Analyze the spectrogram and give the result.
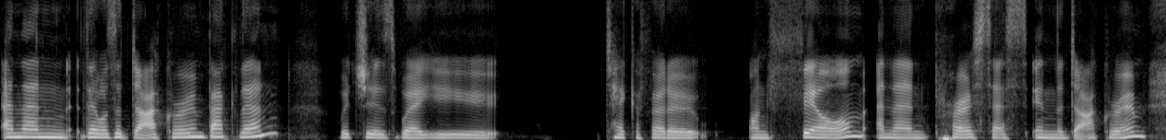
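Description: Against a quiet background, a woman with a medium pitch speaks in an Australian accent at a fairly slow pace, in a dry, close sound with no echo. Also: ordinary pitch variation. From Iraq and Jordan as a child, raised in Australia from about age 10. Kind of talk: casual interview chat.

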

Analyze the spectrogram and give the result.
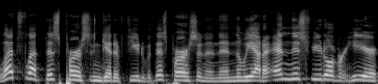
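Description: A man with an American accent at a very fast pace with very wide pitch swings, dry and close with no echo, on a very clean recording with a silent background. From Boston North Shore, US. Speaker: wrestling podcast host. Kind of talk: casual chat.

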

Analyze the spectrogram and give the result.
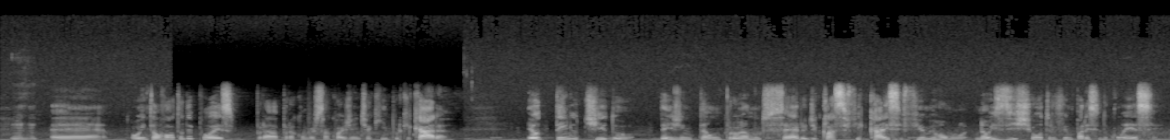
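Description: Noticeable background noise runs beneath speech delivered fairly quickly. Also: man. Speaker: podcast host. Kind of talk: casual chat.

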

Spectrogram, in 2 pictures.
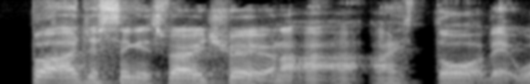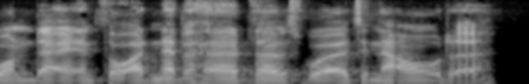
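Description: A man talks with a Yorkshire accent. His pace is fairly quick. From northern England, York. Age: 20s. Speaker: e-commerce entrepreneur. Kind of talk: casual interview.

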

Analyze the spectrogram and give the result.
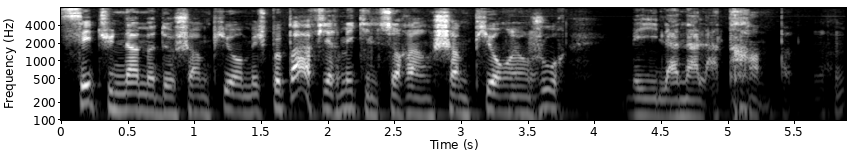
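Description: A somewhat breathy man at medium pitch, with fairly even intonation and a moderate pace, on a very clean recording with a silent background. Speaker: rodeo bull jumper. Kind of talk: interview. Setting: studio.

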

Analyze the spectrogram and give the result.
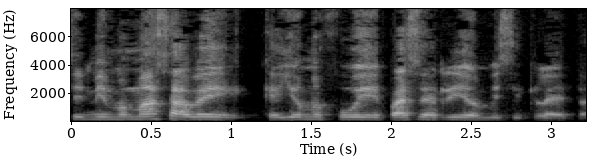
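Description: A man at a moderate pace. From Dominican Republic, San Pedro de Macorís. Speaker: former baseball pitcher. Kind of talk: interview.

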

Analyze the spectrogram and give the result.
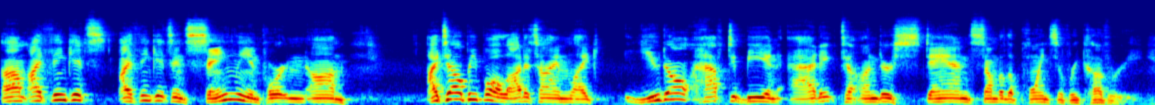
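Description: A man speaks with an American accent at a moderate pace. His pitch is fairly high and swings very widely. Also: quiet background. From Colorado. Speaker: electric skateboarding content creator and ambassador. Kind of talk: casual interview. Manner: halting, many repetitions and fillers.

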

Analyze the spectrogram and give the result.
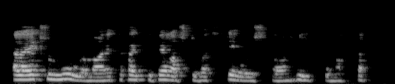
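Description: Somewhat breathy, a woman talks at medium pitch and a moderate pace with fairly even intonation. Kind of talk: reading aloud a written testimony.

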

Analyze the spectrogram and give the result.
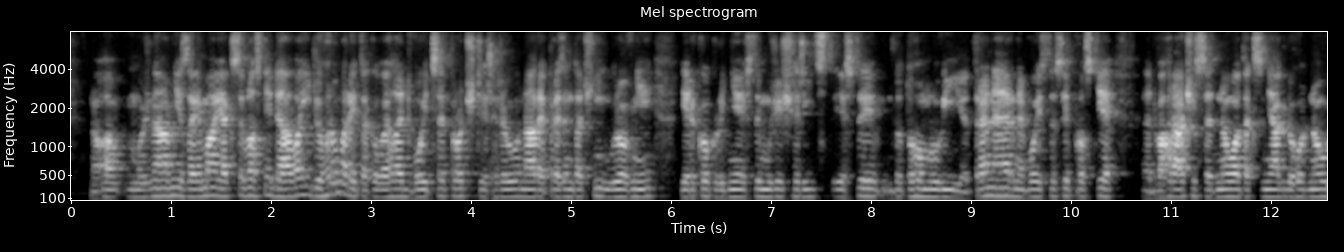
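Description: Monotone and flat in intonation, a man speaks at a fairly quick pace. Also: medium pitch for a man. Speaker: podcast host. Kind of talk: casual interview.

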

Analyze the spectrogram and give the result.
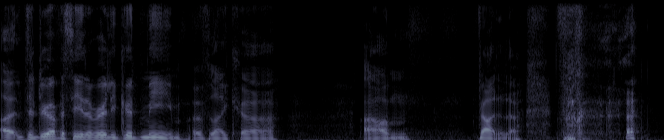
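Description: Speaking at a fairly slow pace with long, frequent pauses, a man with a fairly low pitch uses lively intonation. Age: 20s. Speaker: podcast host. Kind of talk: casual chat.

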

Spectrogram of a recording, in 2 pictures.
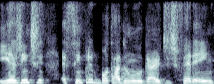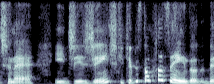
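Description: Here a man talks with a high pitch and an animated tone. He moves at a fairly quick pace with lively intonation. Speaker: podcast host. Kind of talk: casual chat.

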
